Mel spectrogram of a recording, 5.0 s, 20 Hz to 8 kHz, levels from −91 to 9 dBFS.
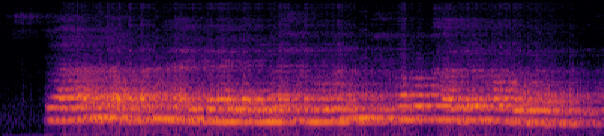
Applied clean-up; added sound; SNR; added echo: neural separator model SepFormer DNS4.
